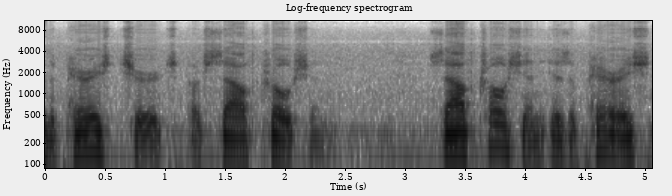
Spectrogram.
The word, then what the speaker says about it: Croxton: It is pronounced Croton and not Croxton.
